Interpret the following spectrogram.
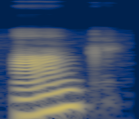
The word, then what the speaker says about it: ankh: be is it i don't know how you pronounce this but it's the ankh the a-n-k-h yeah that's correct right which represents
